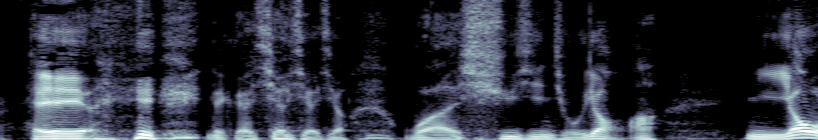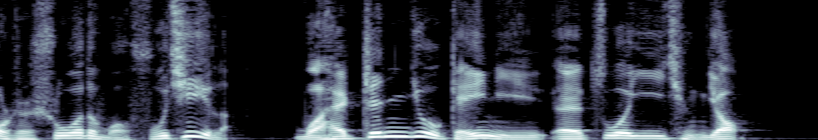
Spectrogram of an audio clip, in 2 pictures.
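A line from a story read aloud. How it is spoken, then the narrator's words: Cheeky, joking. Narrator (Chinese): 杨伟嬉皮笑脸在那说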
